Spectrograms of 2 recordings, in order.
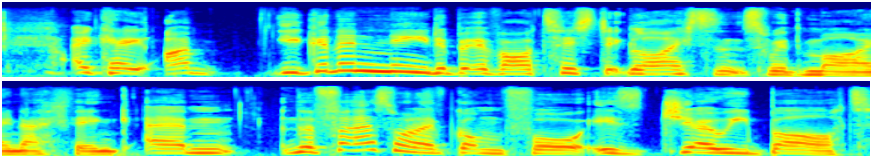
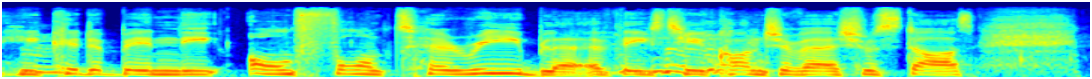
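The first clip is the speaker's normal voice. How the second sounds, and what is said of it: Put-on French accent. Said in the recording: “In my best Joey Barton French accent”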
